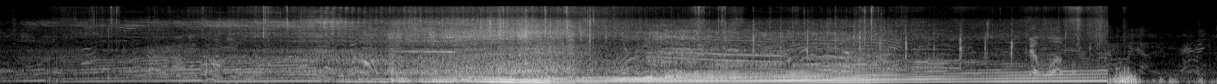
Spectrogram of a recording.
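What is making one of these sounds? A rally car engine roars closer and speeds past nearby, its pitch dropping.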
